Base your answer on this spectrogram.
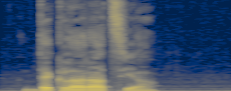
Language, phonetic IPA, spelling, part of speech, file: Polish, [ˌdɛklaˈrat͡sʲja], deklaracja, noun, Pl-deklaracja.ogg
